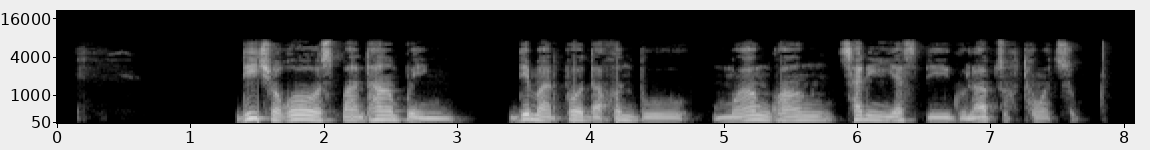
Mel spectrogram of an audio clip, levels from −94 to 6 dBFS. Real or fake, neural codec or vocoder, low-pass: real; none; 7.2 kHz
